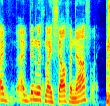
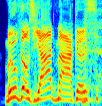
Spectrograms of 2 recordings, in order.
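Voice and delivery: put-on higher, drawn-out Boston accent; 5 semitones higher, slower than usual. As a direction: ham up the Boston dropped R. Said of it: "Well, I agree. I'd take".

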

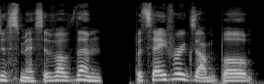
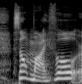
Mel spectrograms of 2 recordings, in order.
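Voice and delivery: higher-pitched cheeky retort; 6 semitones higher than usual. Acted. Waitress answering back to a customer, in a cheeky way. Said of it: "a cheeky way, being like".

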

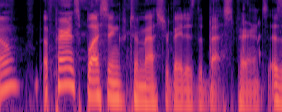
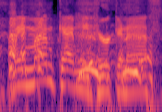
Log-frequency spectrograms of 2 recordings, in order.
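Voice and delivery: put-on high, slow, laughing Chicago accent; 12 semitones higher, 6 dB louder than usual. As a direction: lay the Chicago accent on thick, slowly. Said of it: "making his own Chicago accent".

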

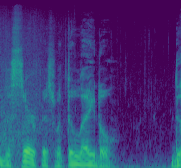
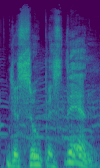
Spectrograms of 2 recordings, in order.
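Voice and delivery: higher-pitched, lightly voiced resigned reply; mildly weary character voice, pitched up; resigned apprentice's master; 9 semitones higher than usual. A narrator's reading. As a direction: state it with a touch of resignation, pitch raised. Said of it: "He looked at his apprentice and sighed".

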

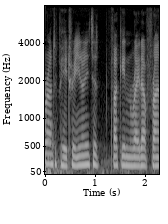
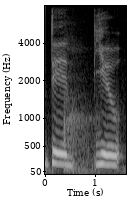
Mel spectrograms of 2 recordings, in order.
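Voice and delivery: usual speaking voice

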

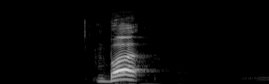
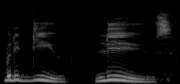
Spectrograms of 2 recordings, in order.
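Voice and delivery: put-on quiet, tentative Baltimore accent; half-successful Baltimore accent; 10 dB quieter, slower than usual. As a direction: test the Baltimore oo sound under your breath. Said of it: "I can't even do it".

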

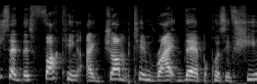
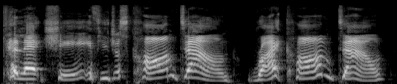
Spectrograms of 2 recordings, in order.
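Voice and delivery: loud, drawn-out mock placating; hammed-up condescension, each phrase lifted; patronising soothing; 2 semitones higher, 5 dB louder, slower than usual. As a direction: talk down as if settling a dog. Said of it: "as if you're a dog".

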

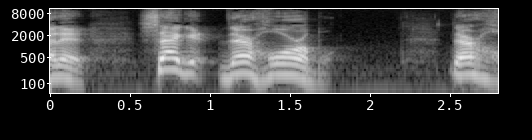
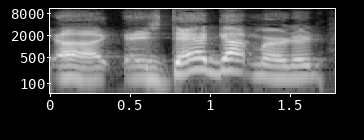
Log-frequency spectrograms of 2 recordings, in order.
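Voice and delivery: ordinary talk

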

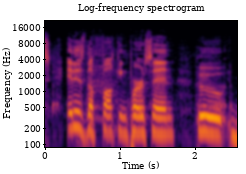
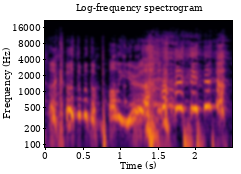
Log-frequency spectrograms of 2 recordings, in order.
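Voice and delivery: slow, higher, laughing through it; mock him while cracking up; laughing mock quote; slower than usual. Real, not acted. Mocking the friend's idea.

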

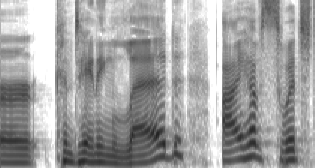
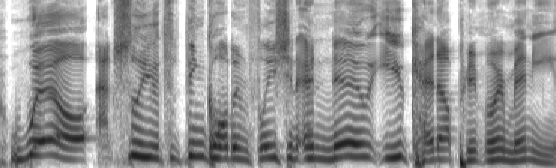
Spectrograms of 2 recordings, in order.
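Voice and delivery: smug mansplaining voice, higher and fast; mocking finance bro; 6 semitones higher than usual. Podcaster mocking an imagined finance bro, smug mock voice. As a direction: talk down like a know-it-all finance bro. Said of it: "some fucking finance bro is about to slide in and be like".

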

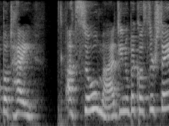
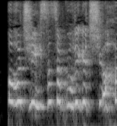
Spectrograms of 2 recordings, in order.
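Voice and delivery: much higher, louder comic fright; mock panic; 12 semitones higher, 4 dB louder than usual. Sister recalling her fright at the graveyard, much higher mock panic. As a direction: ham up the terror, half laughing at it. She feared being shot.

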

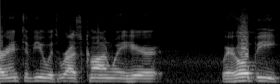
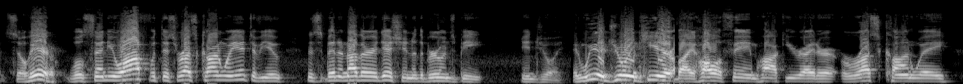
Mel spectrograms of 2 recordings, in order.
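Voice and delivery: louder radio host sign-off; announcer read; 10 dB louder than usual. Acted. Host closing the Bruins Beat show, announcer voice. Show outro and interview intro.

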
